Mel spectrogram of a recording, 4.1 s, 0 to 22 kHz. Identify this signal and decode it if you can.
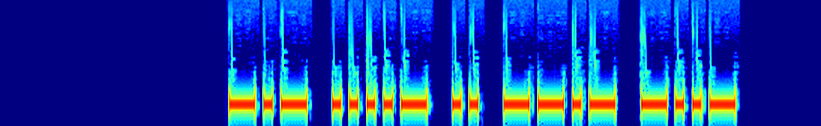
Morse code, heard as a keyed tone, about 28 wpm, 700 Hz. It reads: K4IQX
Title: USA Call Signs - 6x Character Spacing - 28wpm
